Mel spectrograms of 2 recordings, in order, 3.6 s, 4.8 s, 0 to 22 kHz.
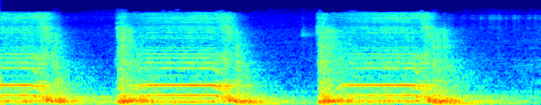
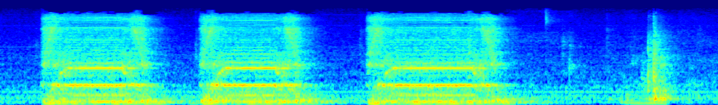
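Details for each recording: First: Tormach PCNC 1100 Series 2 mill, freshly started: jogging X axis gives short bursts with pitched whine and uneven grating buzz while Y sounds normal; X-axis stepper motor driver failing. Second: Tormach PCNC 1100 Series 2 mill after replacing the failed stepper motor driver: three smooth one-second jogs ramping to a clean steady tone and back down; stepper axis runs normally.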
